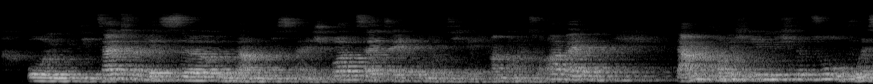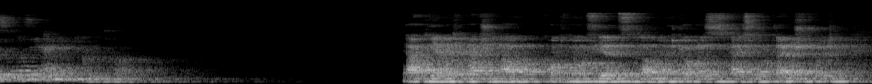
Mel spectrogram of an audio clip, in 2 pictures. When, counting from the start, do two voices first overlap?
none

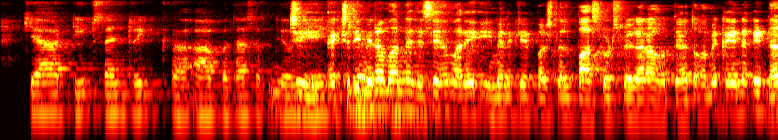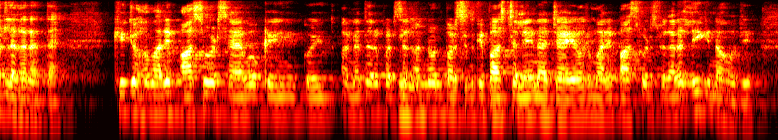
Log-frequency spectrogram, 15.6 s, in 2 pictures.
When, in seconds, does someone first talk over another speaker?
2.7 s

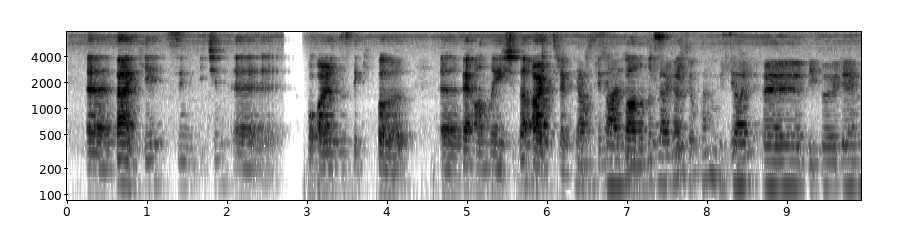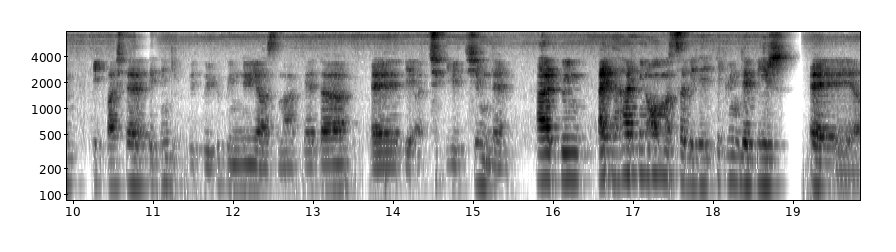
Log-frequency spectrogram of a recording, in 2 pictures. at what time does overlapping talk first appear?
6.3 s

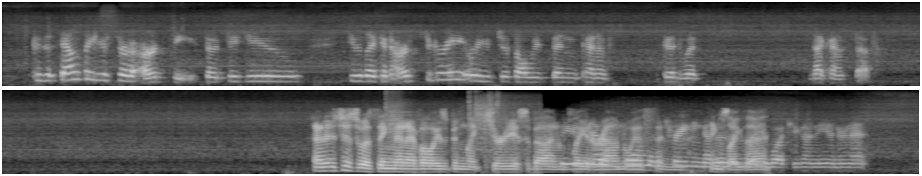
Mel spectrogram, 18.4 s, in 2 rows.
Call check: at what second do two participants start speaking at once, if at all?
14.7 s

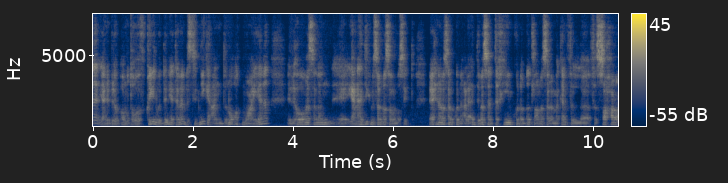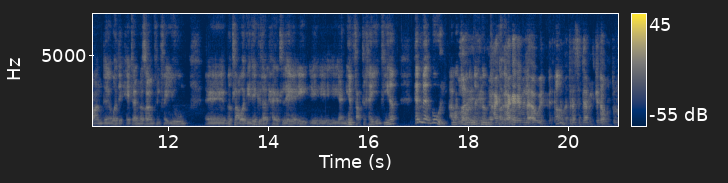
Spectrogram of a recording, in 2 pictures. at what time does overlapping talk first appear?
17.7 s

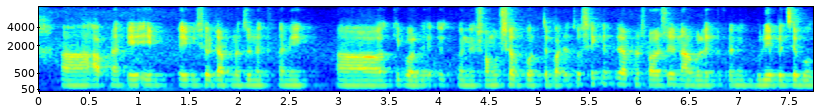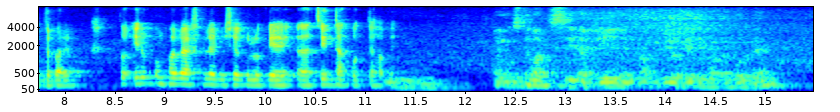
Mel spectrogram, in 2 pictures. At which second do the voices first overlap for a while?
none

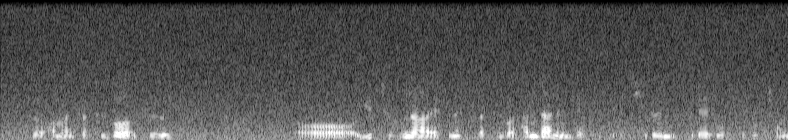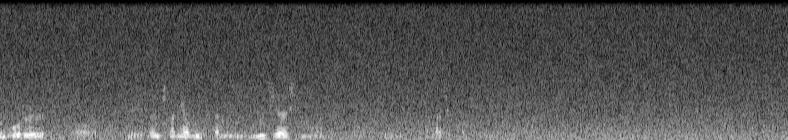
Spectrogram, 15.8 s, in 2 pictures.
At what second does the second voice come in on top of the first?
none

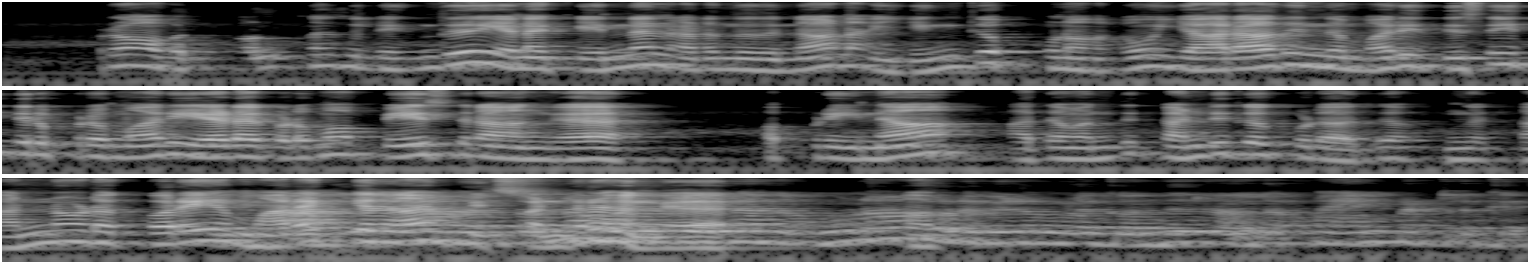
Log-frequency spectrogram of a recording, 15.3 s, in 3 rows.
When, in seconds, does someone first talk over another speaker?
10.8 s

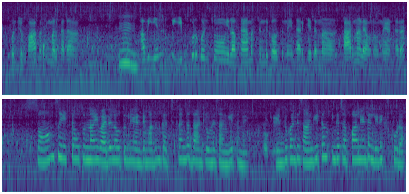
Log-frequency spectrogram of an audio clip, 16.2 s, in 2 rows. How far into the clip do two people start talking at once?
none

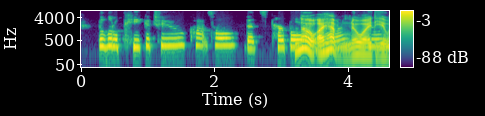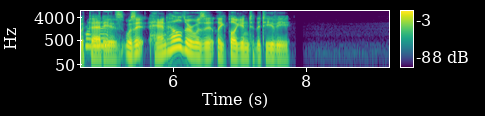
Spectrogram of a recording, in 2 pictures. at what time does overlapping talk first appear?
3.2 s

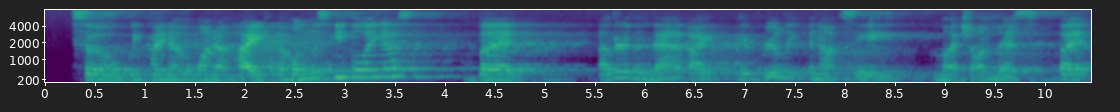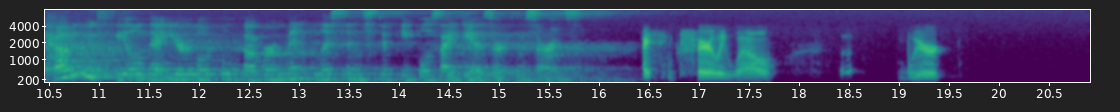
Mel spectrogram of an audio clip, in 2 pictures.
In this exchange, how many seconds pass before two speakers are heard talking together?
none

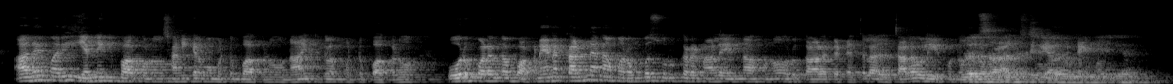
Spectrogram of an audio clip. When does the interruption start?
9.6 s

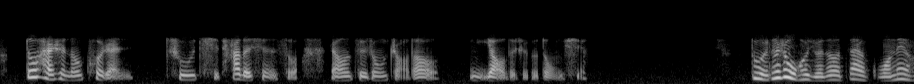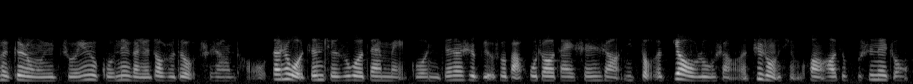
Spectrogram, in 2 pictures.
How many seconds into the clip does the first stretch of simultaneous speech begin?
none

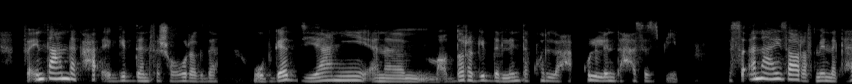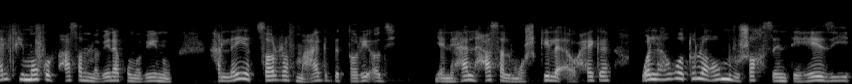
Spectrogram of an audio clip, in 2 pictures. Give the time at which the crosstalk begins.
none

